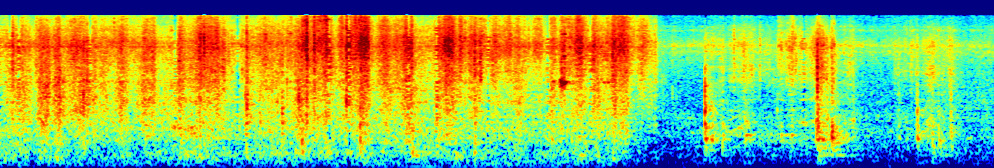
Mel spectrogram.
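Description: Close rustling and rubbing of a sleeve and hands working in tight around a mower engine, with light clicks and clatter of parts, thinning out about five seconds in to a few separate knocks.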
